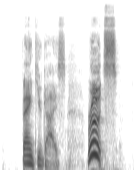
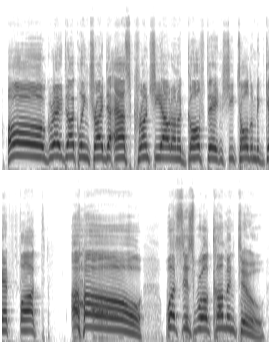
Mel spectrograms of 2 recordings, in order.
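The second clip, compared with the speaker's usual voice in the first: mock outrage; 6 semitones higher, slower than usual. Real, not acted. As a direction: shout it like a scandalized gossip. Host mock outraged at chat.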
